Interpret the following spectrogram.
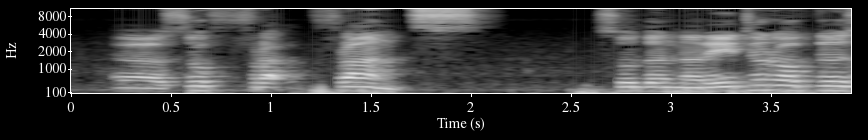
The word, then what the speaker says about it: Franz: His name is Franz, F-R-A-N-Z. So Z will be pronounced as S. Franz.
